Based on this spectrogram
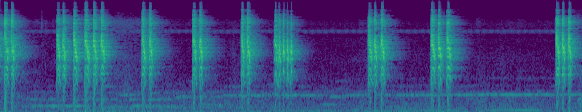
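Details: Lesser green leafbird singing material copied from the Eurasian tree sparrow: short clusters of harsh, rasping chirps repeated at uneven intervals of roughly one second, with quiet gaps between bursts.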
